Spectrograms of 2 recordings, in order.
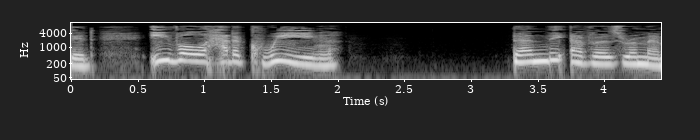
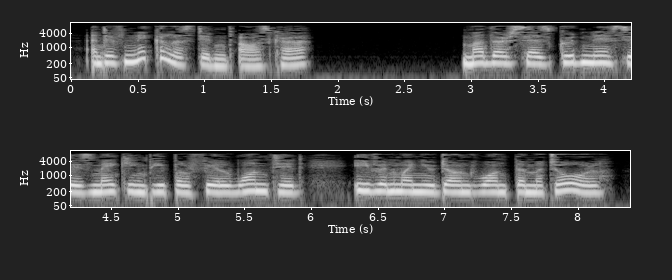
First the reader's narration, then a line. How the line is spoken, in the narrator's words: she sighed to Beatrix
